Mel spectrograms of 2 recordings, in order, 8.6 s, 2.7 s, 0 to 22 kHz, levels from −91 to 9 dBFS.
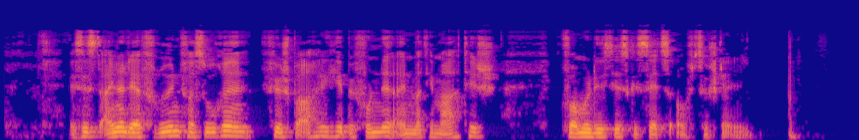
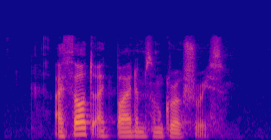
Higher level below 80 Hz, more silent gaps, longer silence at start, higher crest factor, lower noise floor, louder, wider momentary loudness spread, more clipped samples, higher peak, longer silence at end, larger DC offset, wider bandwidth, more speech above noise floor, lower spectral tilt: first, -52 dBFS vs -74 dBFS; neither; second, 0.4 s vs 0.55 s; about the same, 18 dB vs 22 dB; first, -72 dBFS vs -64 dBFS; first, -19 LUFS vs -30 LUFS; about the same, 18 LU vs 17 LU; neither; first, -2 dBFS vs -10 dBFS; first, 0.65 s vs 0.5 s; neither; first, 9.4 kHz vs 8 kHz; first, 52 dB vs 35 dB; second, -4 dB/octave vs -5.5 dB/octave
